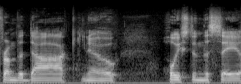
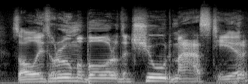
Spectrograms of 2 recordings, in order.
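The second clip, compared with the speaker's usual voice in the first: raised, lilting captain's voice; welcoming ship captain; 6 semitones higher than usual. Acted. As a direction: show off your boat as its captain. Captain repeats welcome in character.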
